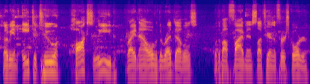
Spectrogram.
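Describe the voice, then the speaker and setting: Male play-by-play announcer, lowish voice, halting live basketball calls with self-corrections, faint gym noise behind. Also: level tone, poor audio. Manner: halting, repeats and corrects himself mid-call. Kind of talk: live basketball radio commentary. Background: gym ambience with bouncing basketballs.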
